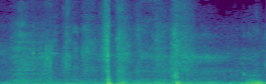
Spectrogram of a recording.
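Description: Two sharp knocks about half a second apart over a low, steady background hum, and a man's voice starting near the end.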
